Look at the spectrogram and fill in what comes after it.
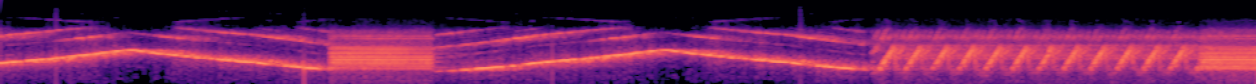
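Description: Electronic police siren: two slow wails rising and falling, each followed by about a second of a steady horn-like tone, then a rapid yelp of quick sweeps, about four to five a second, for some three seconds, ending on the steady tone.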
